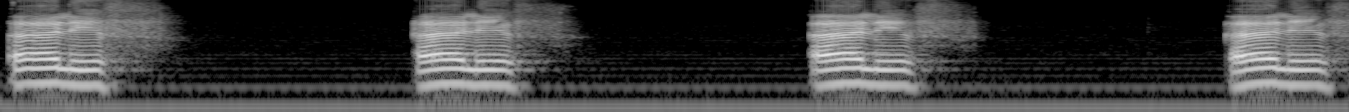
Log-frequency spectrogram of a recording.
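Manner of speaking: "Alif" said alone as a clear model; letters pronounced separately. Shown as a demonstration. Teacher modelling letters for learners, "Alif" pronounced separately. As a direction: say "Alif" distinctly, pausing after each repeat. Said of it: "pronounce each letter individually".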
